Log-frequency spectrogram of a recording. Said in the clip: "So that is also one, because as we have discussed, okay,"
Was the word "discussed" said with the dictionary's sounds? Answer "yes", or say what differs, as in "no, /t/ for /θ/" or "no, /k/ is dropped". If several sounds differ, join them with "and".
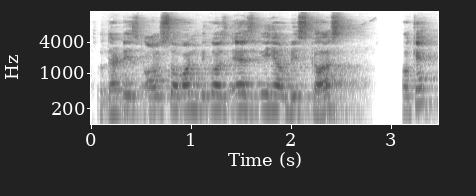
yes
